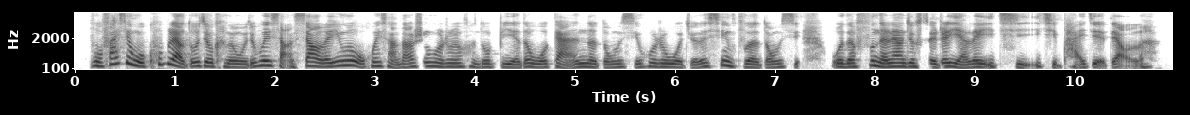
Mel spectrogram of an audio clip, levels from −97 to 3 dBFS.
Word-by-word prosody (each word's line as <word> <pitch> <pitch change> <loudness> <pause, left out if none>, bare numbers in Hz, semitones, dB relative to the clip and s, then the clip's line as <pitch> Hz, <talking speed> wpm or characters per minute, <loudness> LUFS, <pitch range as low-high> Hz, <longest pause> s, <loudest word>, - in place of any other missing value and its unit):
我 220 -1 +2
发 305 +9 0
现 350 -5 +3
我 205 - +7
哭 305 - -5
不 305 - -1
了 - - +7
多 210 +2 +1
久， 210 -2 +3
可 185 - -8
能 165 -1 +1
我 155 - -1
就 190 - -1
会 245 +1 +4
想 230 -7 -3
笑 215 +2 +3
了。 185 +1 +2
因 230 +5 +2
为 255 - +4
我 200 - +4
会 215 +6 -2
想 195 -9 -4
到 160 +4 -2
生 205 +2 -3
活 195 -2 0
中 180 0 -3
有 180 - -2
很 180 -3 -8
多 170 +2 -3
别 155 -3 -2
的 180 - -1
我 160 -2 +1
感 170 -3 -2
恩 170 +3 0
的 165 -3 0
东 155 +2 -4
西， 165 -2 -6
或 190 +2 -4
者 175 -1 -1
我 165 -2 +1
觉 140 - -7
得 180 - -2
幸 225 +5 0
福 180 -5 -8
的 150 -3 +2
东 150 +4 -3
西， 175 - -7 0.3
我 180 - +1
的 180 +1 +2
负 245 +6 -3
能 180 -5 +5
量 195 +1 +4
就 190 - +1
随 175 -3 -1
着 190 +3 +3
眼 160 -6 +1
泪 170 0 +3
一 - - -2
起 300 - -3
一 265 -6 -8
起 195 - -5
排 - - -6
解 385 +6 0
掉 - - -1
了。 - - -9
180 Hz, 355 characters per minute, -24 LUFS, 165-210 Hz, 0.3 s, 我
